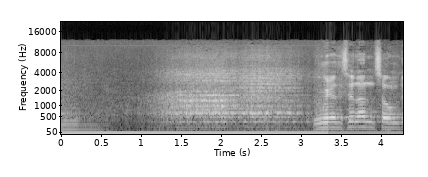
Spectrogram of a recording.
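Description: A choir sings together.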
